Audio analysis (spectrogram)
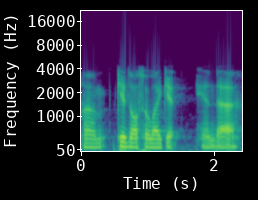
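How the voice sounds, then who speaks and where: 40ish guy rambling thru fan questions, lots of ums, gravelly voice, sounds like a phone. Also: medium pitch, monotone, unhurried. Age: 40s. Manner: rambling, hesitant with many fillers and restarts. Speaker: game developer answering fan questions. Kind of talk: casual livestream Q&A. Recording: tinny phone-like audio.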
